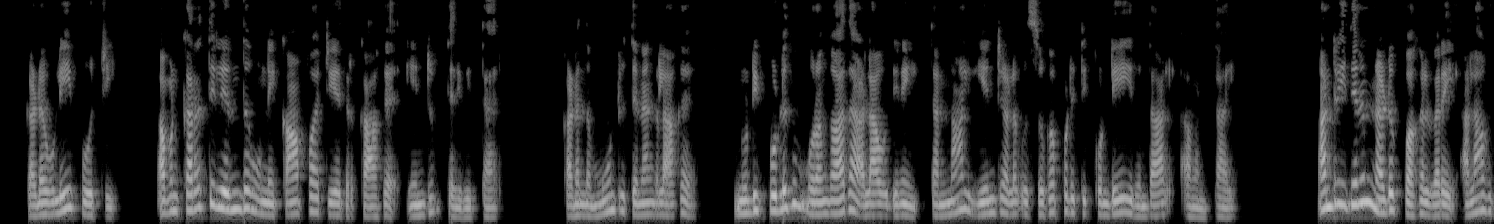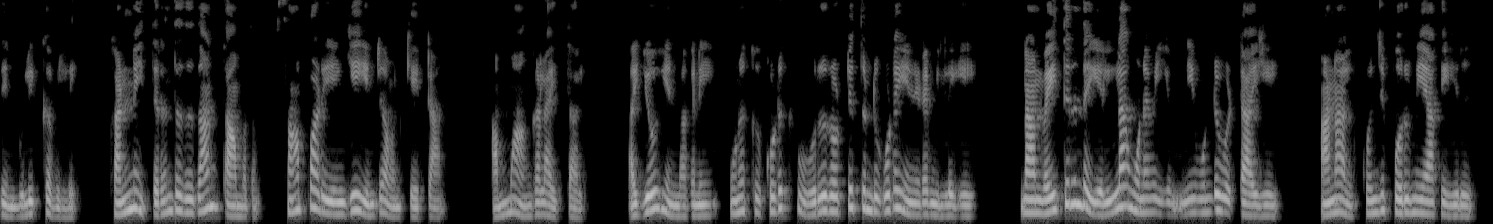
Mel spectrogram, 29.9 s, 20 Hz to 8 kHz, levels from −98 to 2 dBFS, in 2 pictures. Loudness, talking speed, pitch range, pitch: -33 LUFS, 120 wpm, 140-200 Hz, 155 Hz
